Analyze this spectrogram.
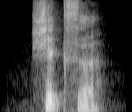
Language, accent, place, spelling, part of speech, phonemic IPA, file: German, Germany, Berlin, Schickse, noun, /ˈʃɪksə/, De-Schickse.ogg
- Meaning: 1. shiksa (non-Jewish woman) 2. woman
